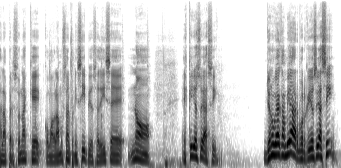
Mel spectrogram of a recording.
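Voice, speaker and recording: A man, a communication consultant, telling earnest stories as a podcast guest, emphatic and rising in pitch when he quotes people. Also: no room sound, clean studio sound. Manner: earnest, emphatic storyteller who rises in pitch for quoted voices. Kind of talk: storytelling in a podcast interview.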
